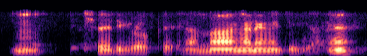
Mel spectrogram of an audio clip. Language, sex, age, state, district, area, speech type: Malayalam, male, 60+, Kerala, Idukki, rural, conversation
